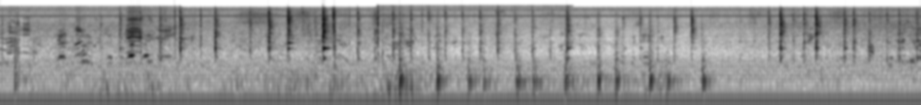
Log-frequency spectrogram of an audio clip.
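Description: Scattered voices and short calls over a steady low hum, with frequent sharp clicks and knocks.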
